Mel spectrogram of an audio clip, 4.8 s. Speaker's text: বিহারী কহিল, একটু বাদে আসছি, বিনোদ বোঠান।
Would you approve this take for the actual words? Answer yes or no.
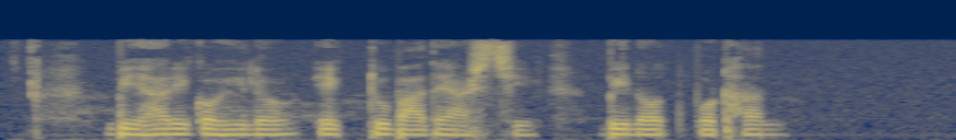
yes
